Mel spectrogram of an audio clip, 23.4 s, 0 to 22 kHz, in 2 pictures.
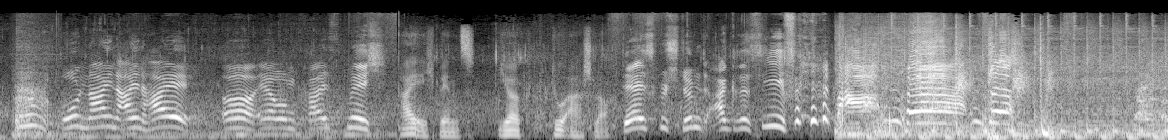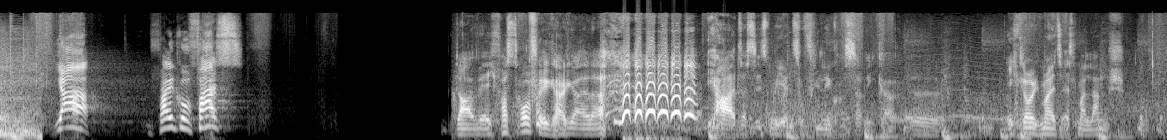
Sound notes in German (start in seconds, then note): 8.3 wildes Geschrei; 17.6 lacht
